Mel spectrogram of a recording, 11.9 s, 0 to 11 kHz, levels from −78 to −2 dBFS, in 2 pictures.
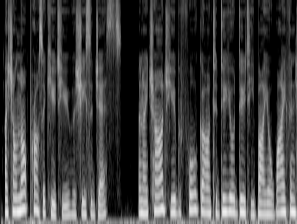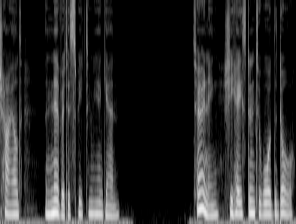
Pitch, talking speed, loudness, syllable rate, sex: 175 Hz, 180 wpm, -18 LUFS, 5.3 syllables/s, female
